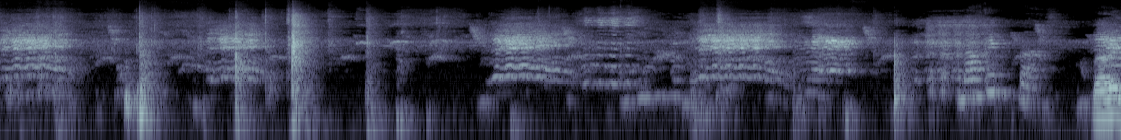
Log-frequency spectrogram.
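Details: Kid goats bleating during iron injections: four or five tremulous, high-pitched cries spread across several seconds, interleaved with human talking, clicks and handling sounds.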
